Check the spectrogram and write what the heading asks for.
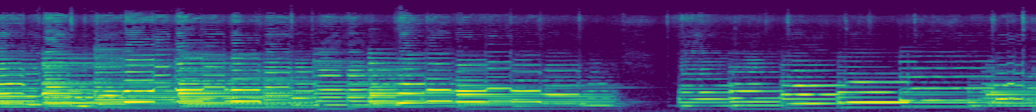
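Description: Soprano saxophone playing a melody over grand piano accompaniment, with a brief break just after six seconds in before both come back in.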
